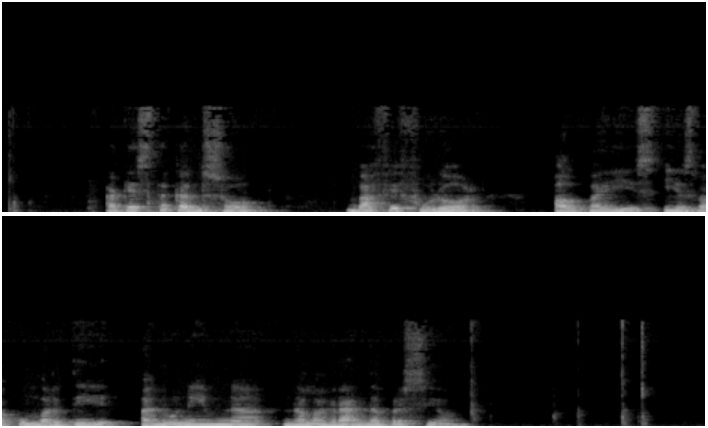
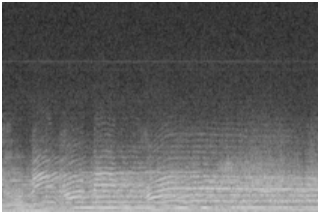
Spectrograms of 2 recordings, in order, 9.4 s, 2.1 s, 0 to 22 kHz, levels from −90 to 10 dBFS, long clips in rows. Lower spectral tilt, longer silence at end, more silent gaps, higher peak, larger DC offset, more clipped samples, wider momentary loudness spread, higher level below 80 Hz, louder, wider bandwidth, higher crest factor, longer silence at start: first, -9.5 dB/octave vs -4 dB/octave; first, 1.6 s vs 0 s; neither; second, -12 dBFS vs -2 dBFS; neither; neither; first, 10 LU vs 1 LU; second, -64 dBFS vs -36 dBFS; second, -26 LUFS vs -10 LUFS; second, 11.5 kHz vs over 20 kHz; first, 16 dB vs 8 dB; first, 0.7 s vs 0 s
